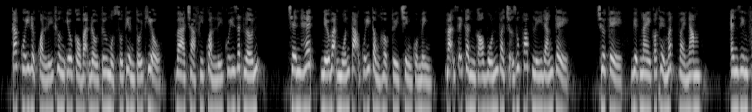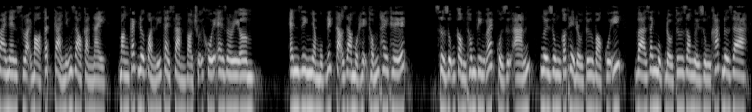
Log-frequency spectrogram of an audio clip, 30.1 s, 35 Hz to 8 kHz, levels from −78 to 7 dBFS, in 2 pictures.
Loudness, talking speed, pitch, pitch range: -19 LUFS, 235 wpm, 220 Hz, 195-250 Hz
